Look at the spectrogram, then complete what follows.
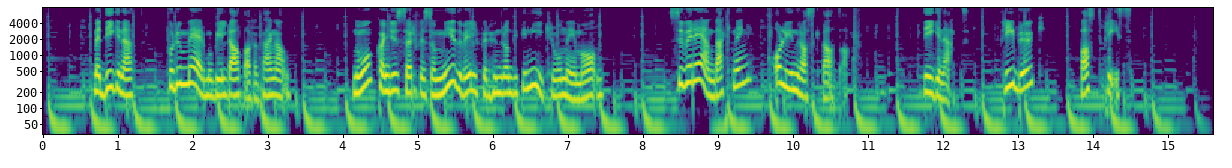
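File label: Norwegian advert, norwegian female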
